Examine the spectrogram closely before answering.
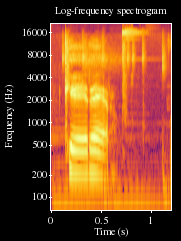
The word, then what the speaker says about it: querer: I will repeat it, the U without the two dots on top, and between a Q or a G, and an E or an I is not pronounced.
